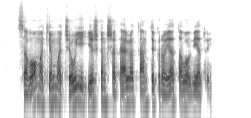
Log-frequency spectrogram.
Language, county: Lithuanian, Tauragė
